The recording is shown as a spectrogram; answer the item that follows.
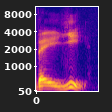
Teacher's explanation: our jaw constricts slightly, comes closer when we get to the end, as though we were going to start to say you. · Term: diphthong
